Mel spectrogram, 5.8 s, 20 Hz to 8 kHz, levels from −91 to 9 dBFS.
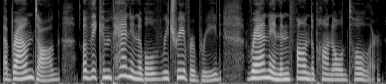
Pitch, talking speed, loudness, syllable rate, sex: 210 Hz, 155 wpm, -20 LUFS, 4.8 syllables/s, female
